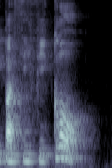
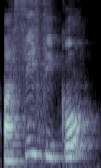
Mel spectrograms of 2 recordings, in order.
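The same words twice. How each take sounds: First: "pacificó" con el golpe en la CÓ final; acento agudo. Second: "pacífico" con el golpe en CÍ; acento esdrújulo. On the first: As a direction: di pa-ci-fi-CÓ cargando la última sílaba. ("pacificó" acentuado en la última sílaba) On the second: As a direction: marca pa-CÍ-fi-co. ("pacífico" acentuado en la antepenúltima sílaba) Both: Shown as a demonstration. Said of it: "es un parónimo por el acento".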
